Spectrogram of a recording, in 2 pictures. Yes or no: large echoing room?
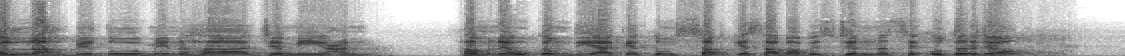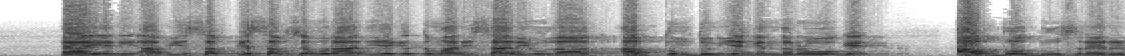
yes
